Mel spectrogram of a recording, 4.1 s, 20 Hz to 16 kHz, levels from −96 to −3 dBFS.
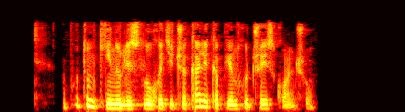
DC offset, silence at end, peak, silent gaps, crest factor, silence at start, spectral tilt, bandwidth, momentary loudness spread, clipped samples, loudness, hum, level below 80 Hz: under 0.1%; 0.9 s; -2 dBFS; 0.57-0.62 s; 18 dB; 0.35 s; -4 dB/octave; 8 kHz; 16 LU; under 0.1%; -17 LUFS; none; -54 dBFS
